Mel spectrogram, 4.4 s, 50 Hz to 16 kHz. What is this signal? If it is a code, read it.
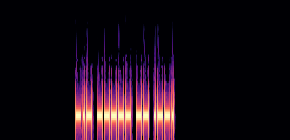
Morse code, heard as a keyed tone, about 44 wpm, 700 Hz. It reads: K0MP
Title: Call Signs Repeated 2x - 45wpm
